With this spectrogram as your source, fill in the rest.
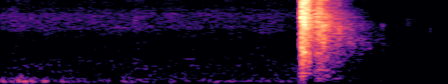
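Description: A single bow shot strikes a target about ten paces away, one sharp crack after a quiet stretch of faint background noise.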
